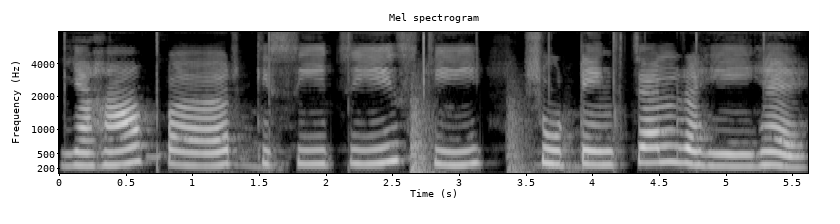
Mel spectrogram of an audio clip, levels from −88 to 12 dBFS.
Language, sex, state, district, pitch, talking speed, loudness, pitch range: Hindi, female, Madhya Pradesh, Dhar, 280 Hz, 95 wpm, -15 LUFS, 260-290 Hz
